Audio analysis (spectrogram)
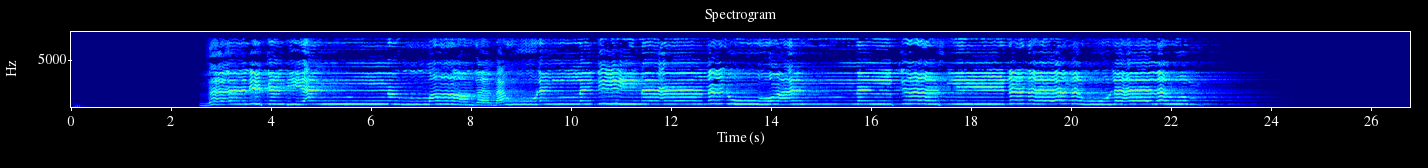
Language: Arabic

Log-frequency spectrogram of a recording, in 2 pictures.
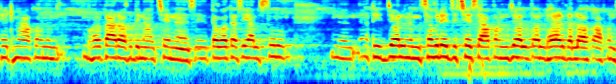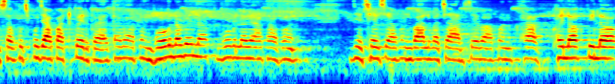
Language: Maithili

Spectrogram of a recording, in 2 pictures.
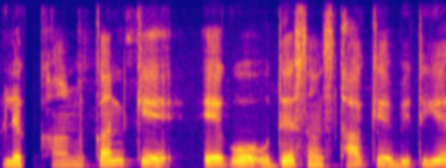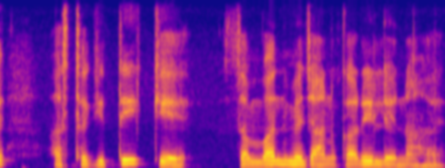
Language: Magahi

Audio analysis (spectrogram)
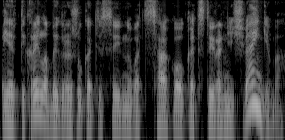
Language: Lithuanian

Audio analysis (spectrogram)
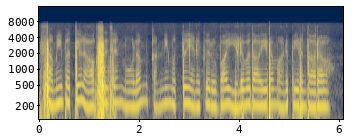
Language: Tamil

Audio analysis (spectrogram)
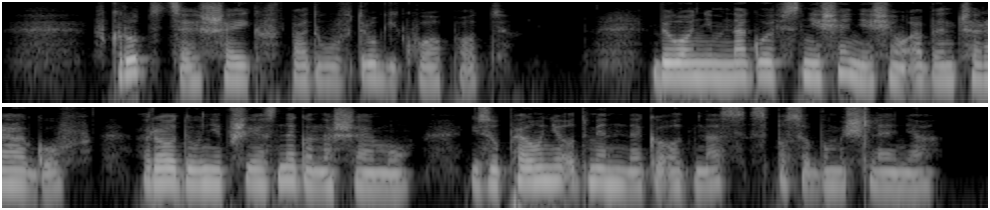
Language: Polish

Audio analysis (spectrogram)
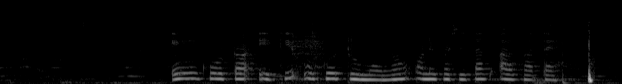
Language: Javanese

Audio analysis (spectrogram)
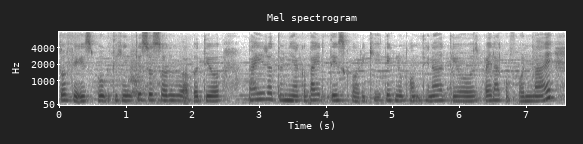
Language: Nepali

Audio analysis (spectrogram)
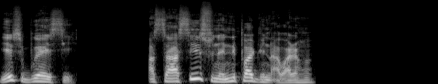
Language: Akan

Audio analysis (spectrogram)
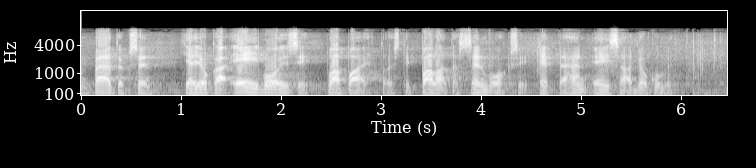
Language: Finnish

